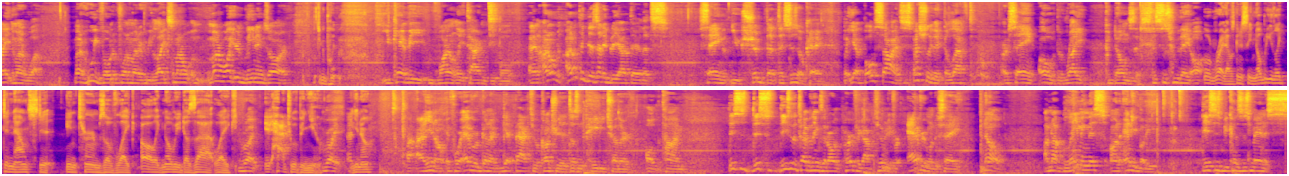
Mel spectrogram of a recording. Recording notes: Audio quality is subpar due to the main mic losing power.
